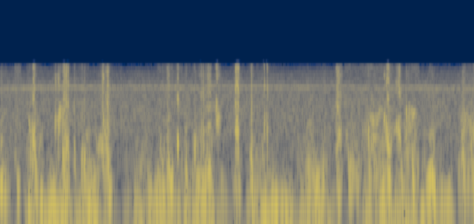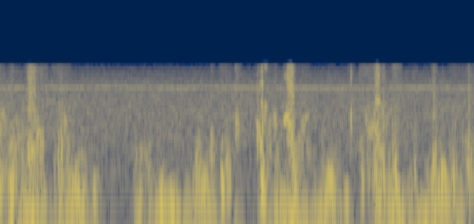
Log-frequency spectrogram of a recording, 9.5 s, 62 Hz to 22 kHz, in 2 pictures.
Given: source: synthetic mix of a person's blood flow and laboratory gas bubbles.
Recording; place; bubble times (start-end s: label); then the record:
Doppler ultrasound of blood flow; precordium
0.00-0.22 s: bubbles
0.26-0.43 s: bubbles
0.53-0.90 s: bubbles
0.94-1.15 s: bubbles
1.56-2.21 s: bubbles
2.31-2.44 s: bubbles
2.48-2.71 s: bubbles
2.96-3.28 s: bubbles
3.35-4.19 s: bubbles
4.57-5.46 s: bubbles
6.84-6.90 s: bubbles
6.93-7.17 s: bubbles
7.29-7.85 s: bubbles
8.21-8.29 s: bubbles
8.32-8.78 s: bubbles
8.87-8.93 s: bubbles
9.04-9.13 s: bubbles
9.22-9.49 s: bubbles
From the record:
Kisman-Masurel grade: 333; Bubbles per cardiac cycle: rolling drumbeat, 9 or more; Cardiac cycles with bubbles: 50 to 99%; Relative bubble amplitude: loud (0.450 to 0.775); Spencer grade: 3 (all of the cardiac periods contain showers or single bubble signals, but not dominating or overriding the cardiac motion signals); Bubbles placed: only in the low amplitude regions of the cardiac cycle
